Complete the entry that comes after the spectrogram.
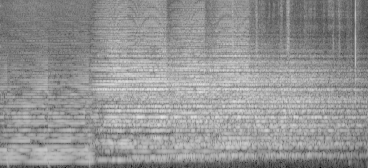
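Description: A loud, continuous electronic music track with dense, sustained layered tones that shift in texture partway through, and sharp clicks near the end. No one speaks.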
